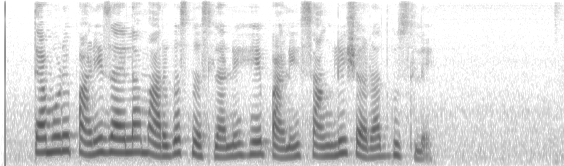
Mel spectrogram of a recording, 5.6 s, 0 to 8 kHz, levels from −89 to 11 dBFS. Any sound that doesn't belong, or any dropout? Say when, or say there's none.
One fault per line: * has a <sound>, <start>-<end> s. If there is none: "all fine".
all fine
